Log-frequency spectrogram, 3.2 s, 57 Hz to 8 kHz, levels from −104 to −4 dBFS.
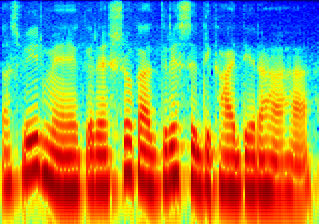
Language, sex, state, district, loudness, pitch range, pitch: Hindi, male, Jharkhand, Ranchi, -11 LUFS, 125-150 Hz, 130 Hz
